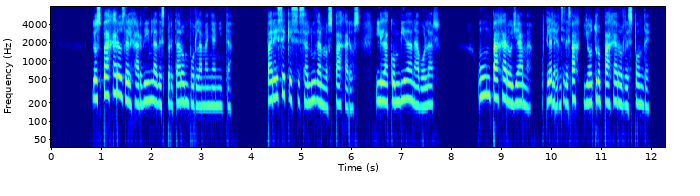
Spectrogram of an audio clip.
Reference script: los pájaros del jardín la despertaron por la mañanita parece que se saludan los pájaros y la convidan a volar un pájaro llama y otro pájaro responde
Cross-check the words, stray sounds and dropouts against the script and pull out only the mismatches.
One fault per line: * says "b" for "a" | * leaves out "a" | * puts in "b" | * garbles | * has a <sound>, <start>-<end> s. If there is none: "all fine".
* garbles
